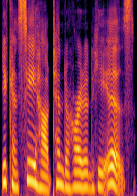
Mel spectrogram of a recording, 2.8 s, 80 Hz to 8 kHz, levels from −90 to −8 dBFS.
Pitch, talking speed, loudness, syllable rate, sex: 180 Hz, 175 wpm, -17 LUFS, 3.9 syllables/s, female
